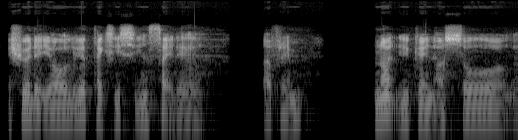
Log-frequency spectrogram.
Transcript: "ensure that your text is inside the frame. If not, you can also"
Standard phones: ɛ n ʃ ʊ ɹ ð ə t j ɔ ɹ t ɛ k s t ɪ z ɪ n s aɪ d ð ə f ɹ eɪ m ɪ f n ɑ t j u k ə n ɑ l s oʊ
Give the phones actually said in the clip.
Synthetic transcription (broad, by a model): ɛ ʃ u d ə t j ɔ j t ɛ k s ɪ s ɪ n s aɪ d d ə f ɹ eɪ m n ɑ t j u k ə n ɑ l s oʊ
